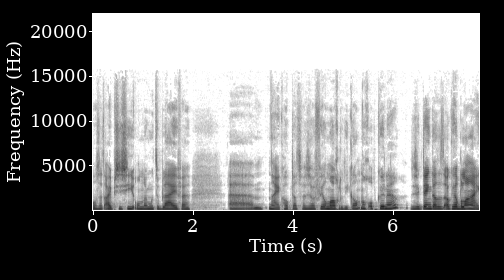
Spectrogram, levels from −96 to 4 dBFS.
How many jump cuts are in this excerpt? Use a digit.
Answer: 0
